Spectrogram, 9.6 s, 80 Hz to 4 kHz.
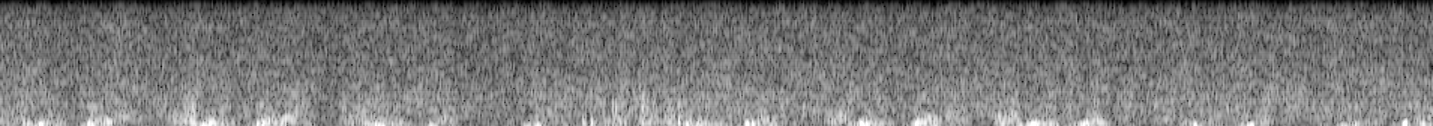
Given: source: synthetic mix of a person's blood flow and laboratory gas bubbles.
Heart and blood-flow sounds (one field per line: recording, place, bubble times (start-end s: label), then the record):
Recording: Doppler ultrasound of blood flow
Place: precordium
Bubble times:
3.86-3.99 s: bubbles
4.06-4.63 s: bubbles
From the record:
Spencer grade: 1 (occasional bubble signal discernible with the cardiac motion signal, with majority of cardiac periods free of bubbles)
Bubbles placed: anywhere in the cardiac cycle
